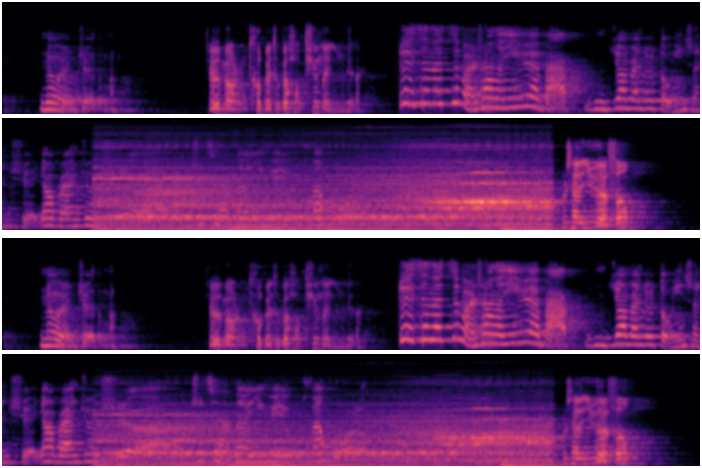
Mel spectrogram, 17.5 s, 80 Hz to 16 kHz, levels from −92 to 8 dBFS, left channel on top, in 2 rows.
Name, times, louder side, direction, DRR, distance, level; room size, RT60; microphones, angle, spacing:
voice 1, 0.5-1.4 5.0-13.3 14.6-15.0 16.1-16.3, right 3 dB, 70° right, 2 dB, 2.7 m, -34 dB
voice 2, 2.6-4.4 15.7-16.6, left 4 dB, 35° left, 1 dB, 1.5 m, -30 dB
sound 1, 9.8-15.6, left 3 dB, 50° left, 1.4 m, -25 dB
26.5 x 20.5 x 6.9 m, 0.93 s
head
